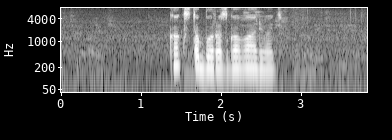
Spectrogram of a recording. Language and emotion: Russian, neutral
